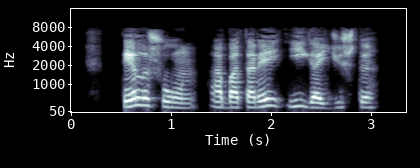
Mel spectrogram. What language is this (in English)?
Mari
